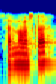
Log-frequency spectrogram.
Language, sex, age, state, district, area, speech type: Odia, male, 18-30, Odisha, Nayagarh, rural, conversation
